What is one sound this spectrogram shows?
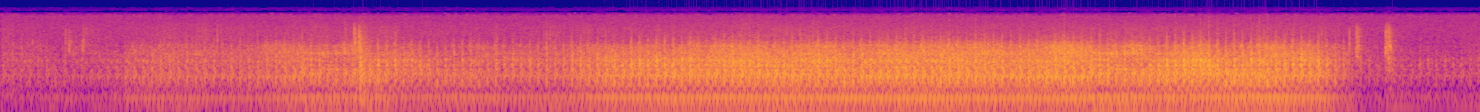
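A twin-engine propeller plane drones overhead.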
